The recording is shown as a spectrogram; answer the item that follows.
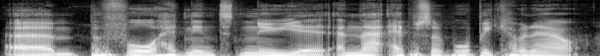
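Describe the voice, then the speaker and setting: A man's voice: medium pitch, fairly even intonation, racing, darkish tone, no room sound. Man chatting, close dry sound. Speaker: podcast co-host. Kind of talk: casual chat.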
